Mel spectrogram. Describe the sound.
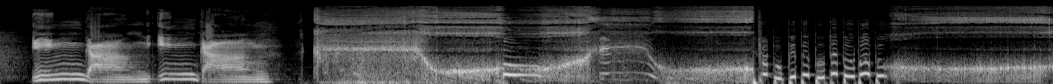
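A voice imitates a dial-up modem: sung beeping tones at first, then a long harsh, hissing screech with sliding pitch, rapid stuttering pulses, and a final buzzing hiss.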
